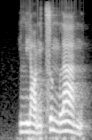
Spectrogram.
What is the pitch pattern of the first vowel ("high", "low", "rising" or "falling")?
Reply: low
